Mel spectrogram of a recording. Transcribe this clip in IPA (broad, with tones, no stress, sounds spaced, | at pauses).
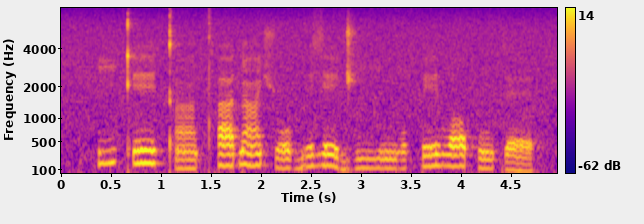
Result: h iː˦ kʼ eː˦ kʼ ã˨ tʰ a˦ ɗ ã˦ ʃ o˨ b ɪ˦ z e˦˨ d͡ʒ iː˨ ɲ o˨ k͡p e˦ v ɔ˦ f ũ˨ k ɛ˨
